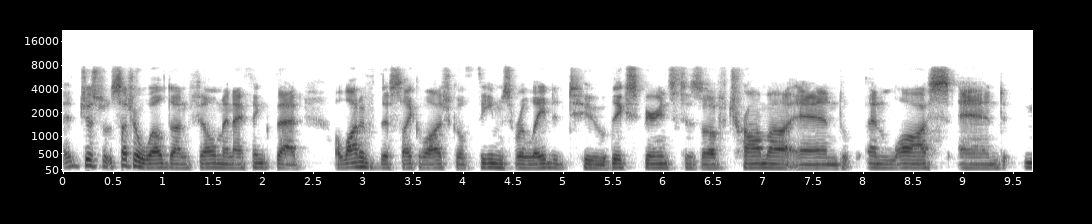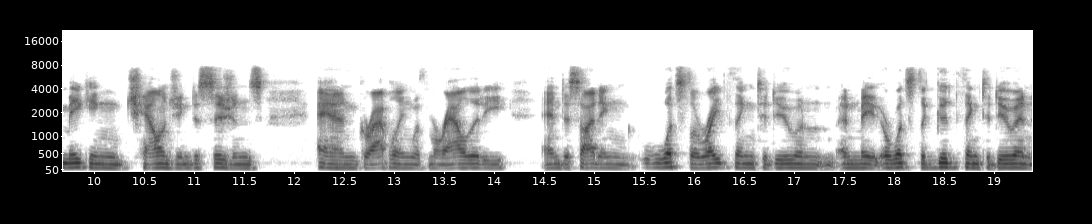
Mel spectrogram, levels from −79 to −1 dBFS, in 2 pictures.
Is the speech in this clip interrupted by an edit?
yes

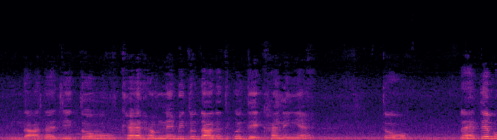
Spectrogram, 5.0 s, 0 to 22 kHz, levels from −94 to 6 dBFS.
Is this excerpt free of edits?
yes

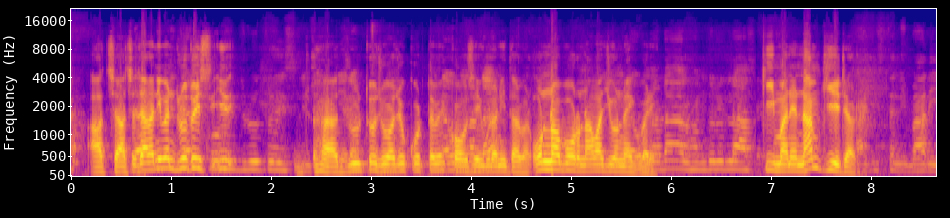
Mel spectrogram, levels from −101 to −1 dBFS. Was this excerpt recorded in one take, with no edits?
no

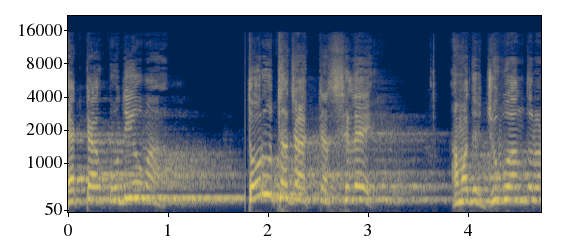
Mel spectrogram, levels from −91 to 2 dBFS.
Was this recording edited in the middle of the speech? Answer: no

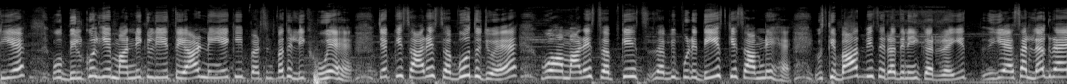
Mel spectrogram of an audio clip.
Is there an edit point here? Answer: no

